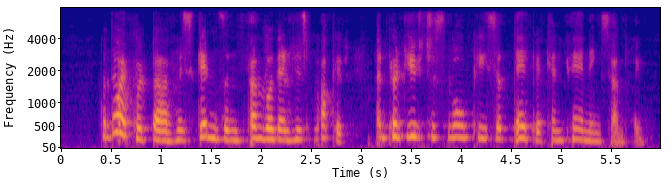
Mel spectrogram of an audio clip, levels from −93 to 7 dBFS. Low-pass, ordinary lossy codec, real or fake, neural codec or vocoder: 7.2 kHz; AAC, 48 kbps; fake; codec, 24 kHz, 1.5 kbps, HILCodec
